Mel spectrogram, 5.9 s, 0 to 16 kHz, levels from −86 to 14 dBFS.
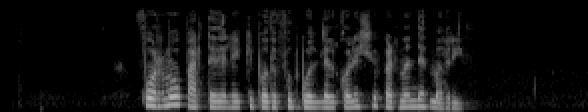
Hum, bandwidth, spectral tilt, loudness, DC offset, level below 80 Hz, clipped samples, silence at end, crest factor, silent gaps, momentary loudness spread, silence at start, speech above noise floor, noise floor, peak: none; 11.5 kHz; -6.5 dB/octave; -29 LUFS; under 0.1%; -82 dBFS; under 0.1%; 1.3 s; 20 dB; none; 8 LU; 1.4 s; 50 dB; -79 dBFS; -12 dBFS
